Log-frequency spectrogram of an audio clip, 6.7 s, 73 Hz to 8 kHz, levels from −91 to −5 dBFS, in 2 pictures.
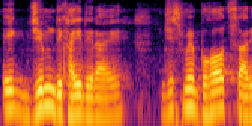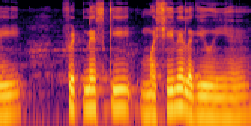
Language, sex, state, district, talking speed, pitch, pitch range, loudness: Hindi, male, Madhya Pradesh, Dhar, 135 wpm, 120 Hz, 115-145 Hz, -18 LUFS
